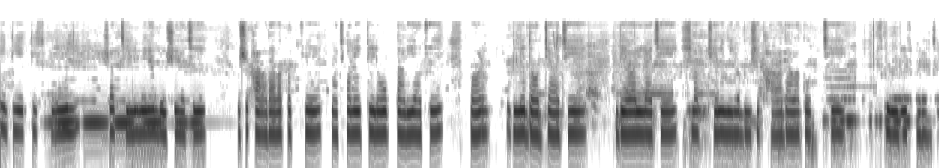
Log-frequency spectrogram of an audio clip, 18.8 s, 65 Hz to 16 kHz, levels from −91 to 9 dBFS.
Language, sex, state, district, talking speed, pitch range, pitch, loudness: Bengali, female, West Bengal, Paschim Medinipur, 105 wpm, 200-220 Hz, 210 Hz, -21 LUFS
